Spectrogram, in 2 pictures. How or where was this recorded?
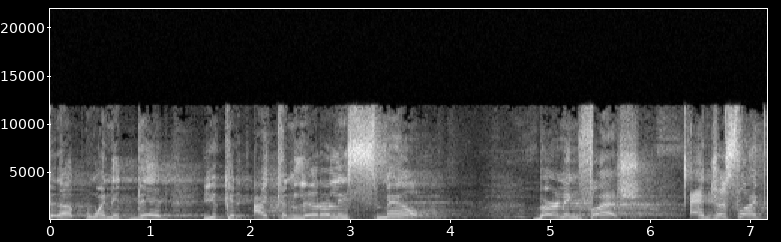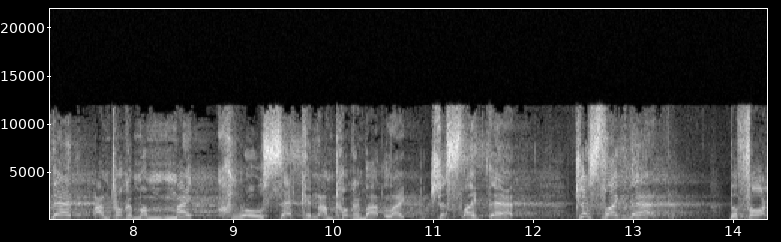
large echoing room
